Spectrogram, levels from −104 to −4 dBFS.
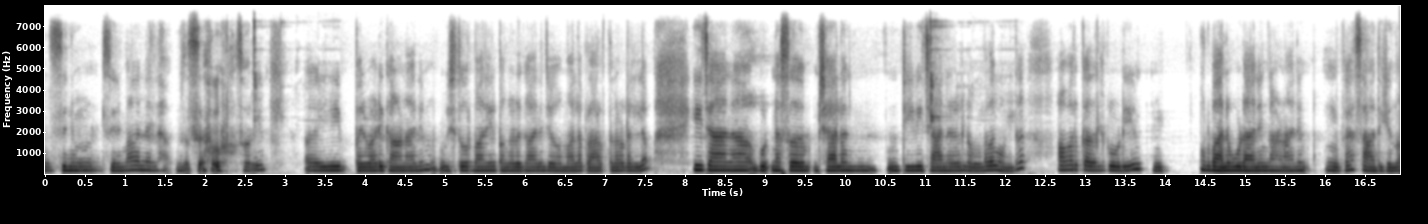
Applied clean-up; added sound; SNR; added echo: neural mask model DeepFilterNet 3.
